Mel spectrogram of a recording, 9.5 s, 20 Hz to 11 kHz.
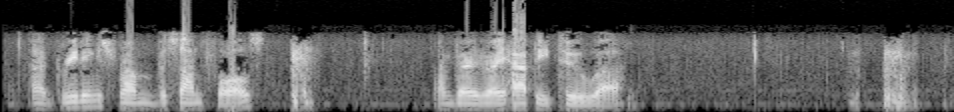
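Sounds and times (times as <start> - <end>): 
speech: 0.3 - 3.0, 4.4 - 6.4
person coughing: 2.9 - 3.2, 8.5 - 9.2.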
